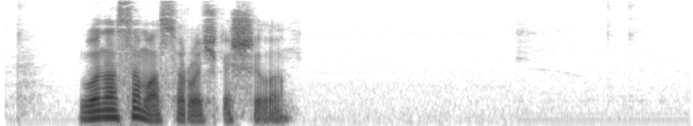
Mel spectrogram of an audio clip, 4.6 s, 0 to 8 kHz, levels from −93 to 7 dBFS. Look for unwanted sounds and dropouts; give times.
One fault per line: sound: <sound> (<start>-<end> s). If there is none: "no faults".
no faults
